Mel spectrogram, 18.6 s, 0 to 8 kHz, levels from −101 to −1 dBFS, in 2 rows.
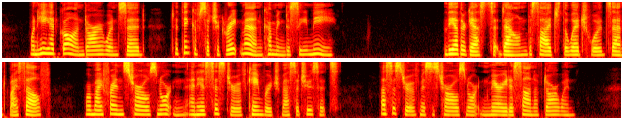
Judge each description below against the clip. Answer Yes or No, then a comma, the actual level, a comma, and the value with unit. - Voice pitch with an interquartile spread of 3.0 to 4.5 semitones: No, narrow, 2.6 semitones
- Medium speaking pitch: No, high, 205 Hz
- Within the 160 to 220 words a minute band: Yes, average, 170 wpm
